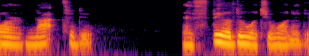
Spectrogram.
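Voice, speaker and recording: Soft-spoken and somewhat breathy, a woman speaks with a dark, mellow, fairly low voice in a dry, close recording with no echo. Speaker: faith-based video host. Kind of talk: inspirational talk.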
